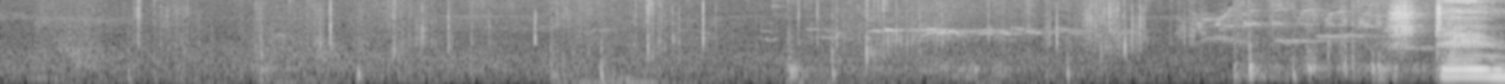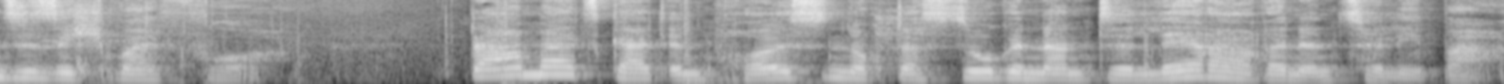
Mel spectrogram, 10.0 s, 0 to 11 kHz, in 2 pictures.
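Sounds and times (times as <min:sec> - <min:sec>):
faint bird chirping: 0:00.0 - 0:05.0
footsteps walking on a freshly paved street: 0:00.0 - 0:08.4
speech: 0:04.8 - 0:06.0, 0:06.6 - 0:10.0.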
